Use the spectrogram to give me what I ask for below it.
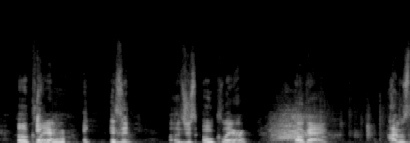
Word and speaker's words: Eau Claire: It is spelled EAU space CLAIRE. Eau Claire? Is it just Eau Claire?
